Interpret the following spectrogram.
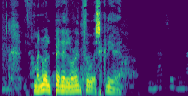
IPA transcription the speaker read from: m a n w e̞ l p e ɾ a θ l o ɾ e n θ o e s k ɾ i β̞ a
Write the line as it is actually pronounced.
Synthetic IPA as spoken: m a n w e̞ l p e ɾ e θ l o ɾ e n θ o e s k ɾ i β̞ e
